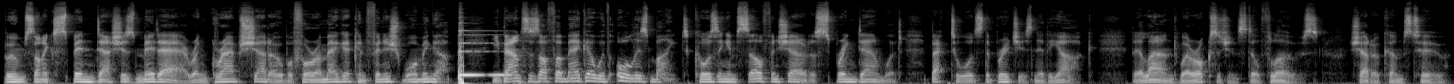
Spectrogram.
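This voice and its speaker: A man's voice: lowish voice, normal speed, fairly bright tone. A man reading scripted, dramatic narration as the narrator of an audio drama.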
